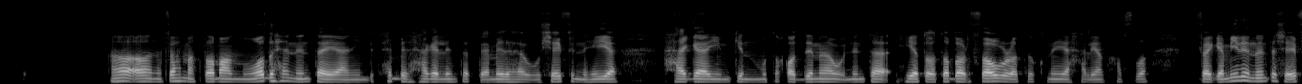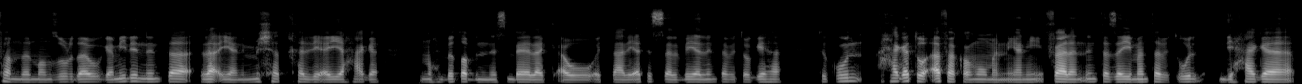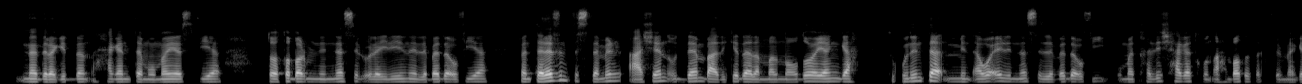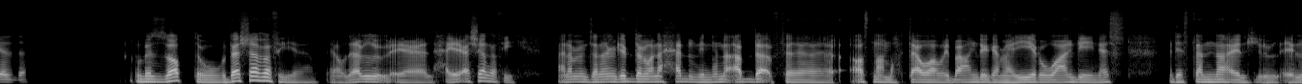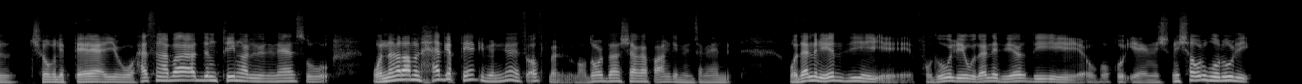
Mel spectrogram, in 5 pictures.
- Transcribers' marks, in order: tapping
- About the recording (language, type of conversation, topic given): Arabic, advice, إزاي الرفض أو النقد اللي بيتكرر خلاّك تبطل تنشر أو تعرض حاجتك؟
